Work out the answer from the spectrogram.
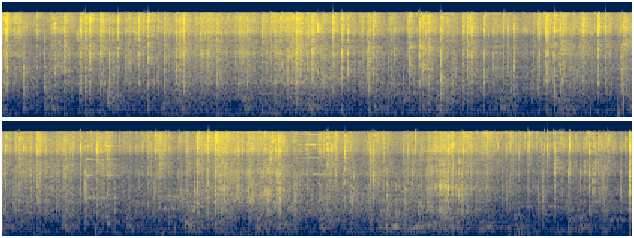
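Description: Egg-coated stuffed pathiri frying in oil on a hot dosa griddle: a steady sizzle full of fast crackles and spits of oil.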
